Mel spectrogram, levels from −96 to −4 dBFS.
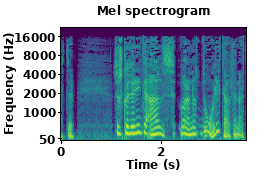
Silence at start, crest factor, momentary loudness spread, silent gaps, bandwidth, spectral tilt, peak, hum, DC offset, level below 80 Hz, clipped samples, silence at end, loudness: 0 s; 16 dB; 11 LU; none; 16.5 kHz; -5 dB/octave; -2 dBFS; none; under 0.1%; -46 dBFS; under 0.1%; 0.05 s; -17 LUFS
